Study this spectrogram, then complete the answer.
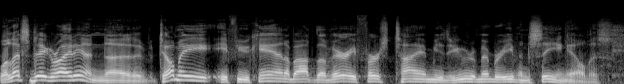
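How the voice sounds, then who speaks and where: At a moderate pace and with hardly any pauses, a man of medium pitch talks with very wide pitch swings and very even loudness over noticeable background noise. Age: 70s. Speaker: radio announcer, voiceover artist. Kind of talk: interview questions.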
